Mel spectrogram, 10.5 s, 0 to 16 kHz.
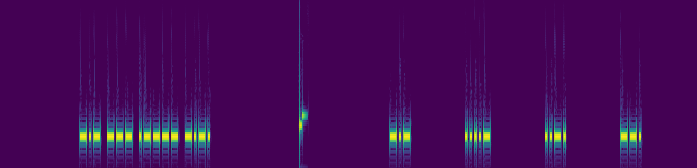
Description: Morse code, heard as a keyed tone, about 36 wpm, spaced as for 15 wpm, 700 Hz. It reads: KO1C K4FG
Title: USA Call Signs - 4 Characters - 8x Character Spacing - 35wpm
